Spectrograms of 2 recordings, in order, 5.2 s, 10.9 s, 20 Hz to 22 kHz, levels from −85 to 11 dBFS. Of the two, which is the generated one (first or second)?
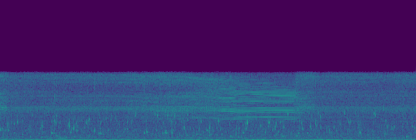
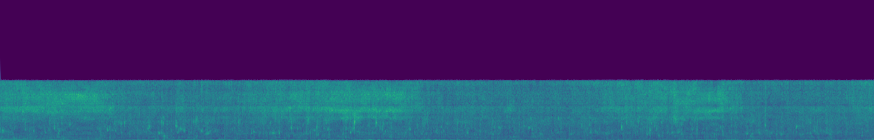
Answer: second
